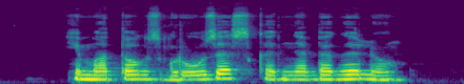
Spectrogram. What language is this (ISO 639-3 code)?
lit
